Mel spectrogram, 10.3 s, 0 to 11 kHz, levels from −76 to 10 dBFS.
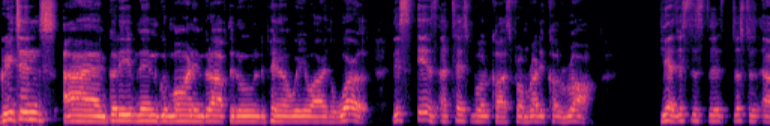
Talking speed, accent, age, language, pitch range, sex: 175 wpm, Jamaican, 20-39, English, 125-150 Hz, male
